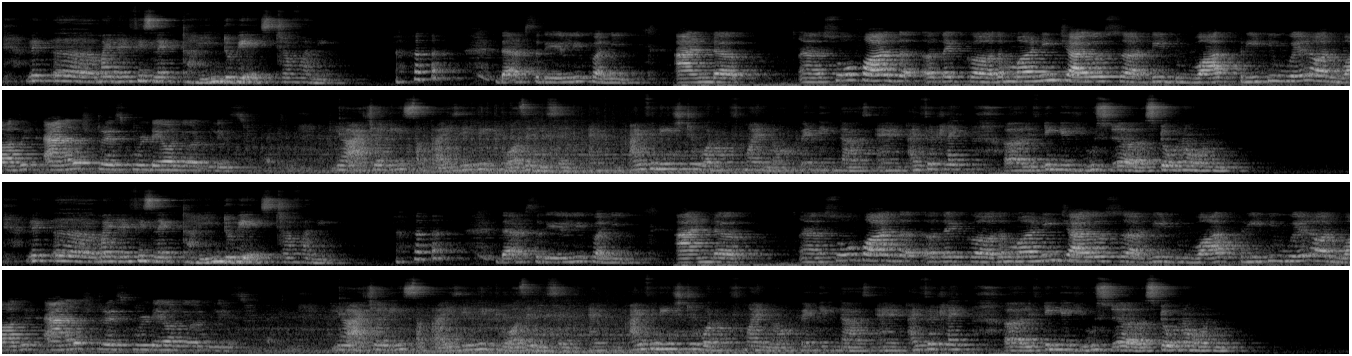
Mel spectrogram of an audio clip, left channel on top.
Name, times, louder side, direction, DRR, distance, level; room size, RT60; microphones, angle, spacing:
voice 1, 0.0-3.3 16.4-25.8, right 1 dB, 5° left, -4 dB, 0.9 m, -33 dB
voice 2, 3.9-7.4 8.0-15.8 16.3-16.4, left 2 dB, 40° left, -1 dB, 0.4 m, -31 dB
Truck, 6.7-24.5, equal, 90° left, 1.1 m, -46 dB
5.5 x 2.9 x 3.3 m, 0.96 s
head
